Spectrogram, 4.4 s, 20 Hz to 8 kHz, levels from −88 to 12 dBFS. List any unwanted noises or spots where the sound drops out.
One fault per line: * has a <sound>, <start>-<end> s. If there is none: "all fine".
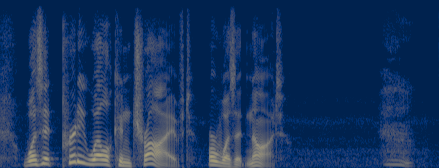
* has a breath, 3.8-4.2 s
